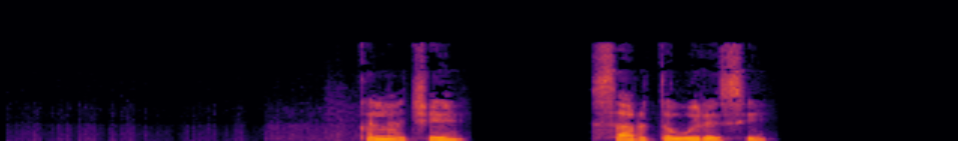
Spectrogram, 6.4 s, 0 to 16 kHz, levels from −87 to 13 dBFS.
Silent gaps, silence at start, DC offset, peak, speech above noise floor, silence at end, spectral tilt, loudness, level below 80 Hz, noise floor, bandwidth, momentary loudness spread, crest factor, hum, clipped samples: 3.17-3.93 s; 2.4 s; under 0.1%; -2 dBFS; 51 dB; 1.3 s; -5 dB/octave; -17 LUFS; -70 dBFS; -66 dBFS; 11.5 kHz; 12 LU; 20 dB; none; under 0.1%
